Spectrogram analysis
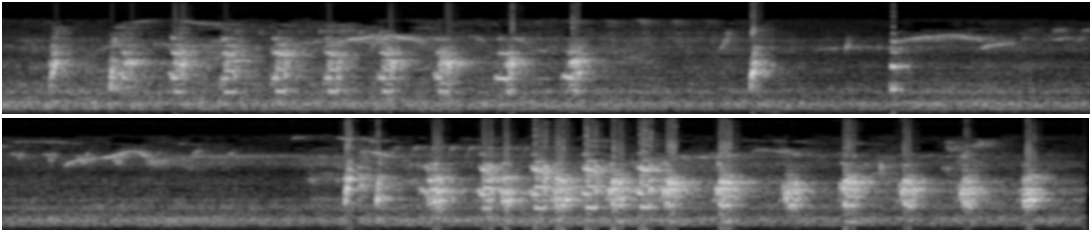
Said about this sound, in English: You can hear two hens doing the exact same vocalization, but you're gonna be able to tell that they're two different hens. One's high, one's got a little bit of different voice than the other.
